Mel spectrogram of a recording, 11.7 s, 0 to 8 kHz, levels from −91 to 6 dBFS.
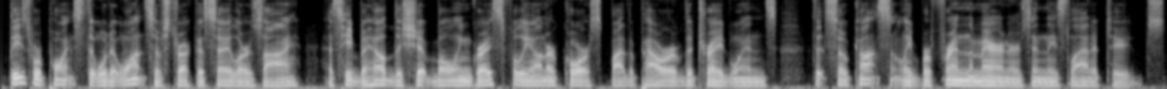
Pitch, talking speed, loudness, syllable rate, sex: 95 Hz, 195 wpm, -18 LUFS, 5.4 syllables/s, male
